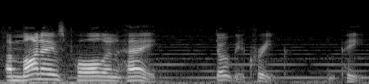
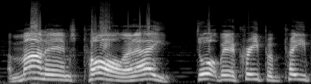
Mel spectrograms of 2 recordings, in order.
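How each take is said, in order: First: The line is delivered in a creepy manner. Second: The line is delivered in a normal manner. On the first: "you said it in a way that was very creepy" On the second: "I'll go a different way"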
